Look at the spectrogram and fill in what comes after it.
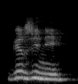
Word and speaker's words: Virginie: Virginie, yeah. – Virginie. Do you find that people who are not French have a hard time pronouncing Virginie?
